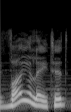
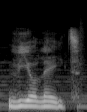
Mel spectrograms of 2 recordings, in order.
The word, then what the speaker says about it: violate: It was given a ticket because the policeman said I violated a traffic law. Here be careful that we don't say violate or violet. We say violate.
